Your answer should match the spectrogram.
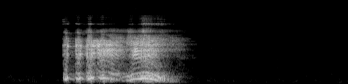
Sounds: Throat clearing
